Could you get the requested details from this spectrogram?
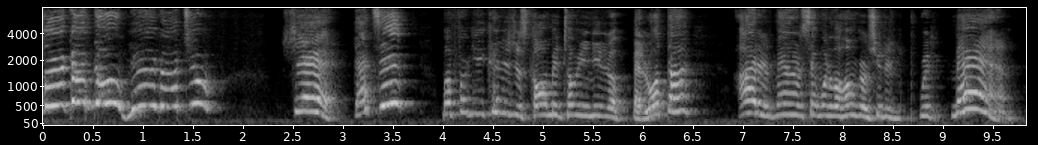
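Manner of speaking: very high, squealing mock outburst; exasperated relief. Narrator learning homie only wanted dough, exasperated relief. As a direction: burst out high, half relieved, half indignant.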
